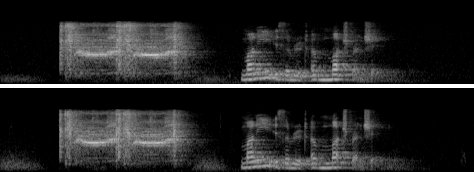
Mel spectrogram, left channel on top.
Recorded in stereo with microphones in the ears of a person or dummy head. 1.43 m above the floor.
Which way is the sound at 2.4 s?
65° right (ahead or behind).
